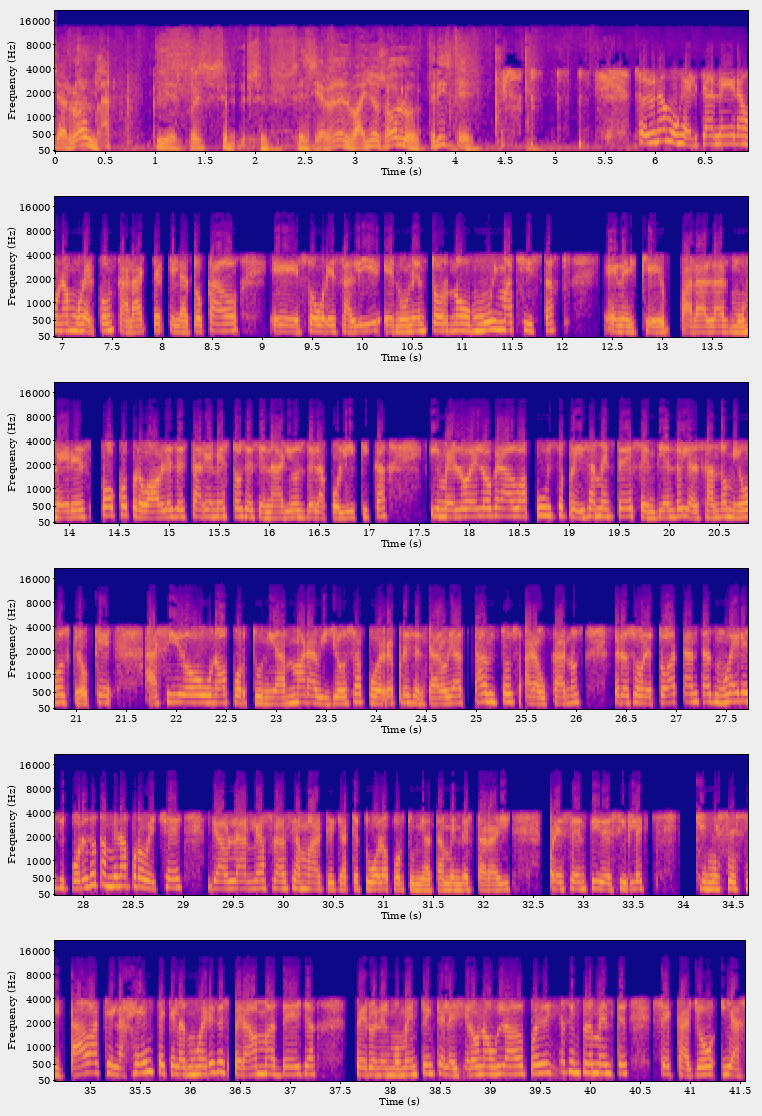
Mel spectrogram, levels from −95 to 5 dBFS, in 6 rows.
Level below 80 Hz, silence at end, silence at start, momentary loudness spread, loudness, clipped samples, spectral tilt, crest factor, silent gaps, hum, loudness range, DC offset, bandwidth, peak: -50 dBFS; 0 s; 0 s; 4 LU; -19 LUFS; under 0.1%; -4 dB/octave; 14 dB; none; none; 1 LU; under 0.1%; 13.5 kHz; -4 dBFS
